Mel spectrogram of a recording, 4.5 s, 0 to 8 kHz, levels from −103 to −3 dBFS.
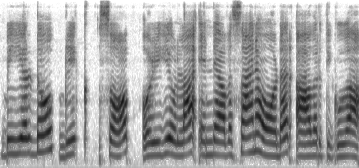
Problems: none marked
